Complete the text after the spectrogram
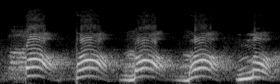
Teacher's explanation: सारी आवाजें कहां से निकल रही हैं? आपके होठों से निकल रही हैं।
